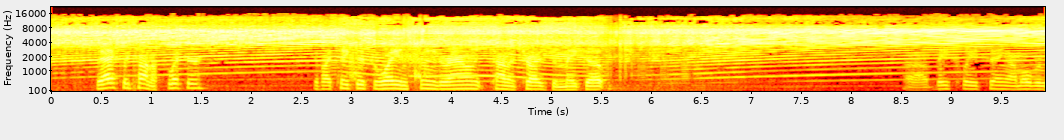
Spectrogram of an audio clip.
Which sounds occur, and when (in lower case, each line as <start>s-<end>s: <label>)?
0.0s-9.9s: mechanisms
0.0s-9.9s: siren
0.4s-1.6s: male speech
2.6s-5.5s: male speech
5.5s-5.8s: generic impact sounds
8.5s-9.9s: male speech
